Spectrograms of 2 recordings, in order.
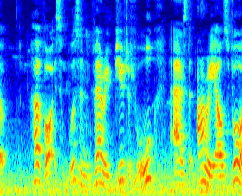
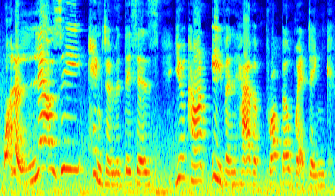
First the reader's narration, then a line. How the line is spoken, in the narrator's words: The princess, the arrogant princess that Prince was going to marry, shouted in a gruff, harsh voice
